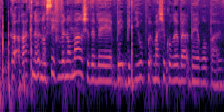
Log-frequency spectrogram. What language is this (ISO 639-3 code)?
heb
